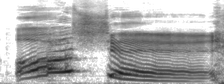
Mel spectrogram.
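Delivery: loud, high, stretched exclamation; mock amazement. Reader discovering this manga, hammed-up amazement. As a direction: belt it out in awed delight. His excited reaction to manga.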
